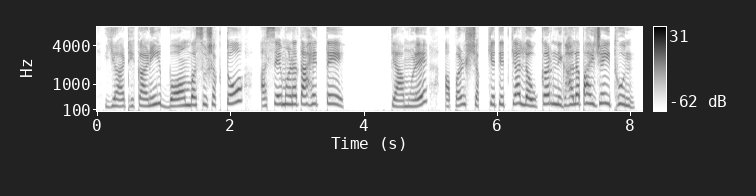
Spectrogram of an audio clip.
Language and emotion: Marathi, fearful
